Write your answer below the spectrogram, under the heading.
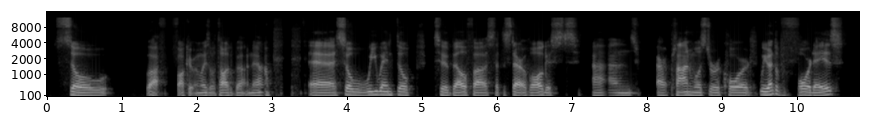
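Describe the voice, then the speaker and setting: A man with a Dublin accent speaks at a moderate pace in a medium pitch. His intonation is fairly even, and the background is quiet. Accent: Dublin Irish. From Dublin, Ireland (north side). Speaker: metal band vocalist. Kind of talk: casual interview chat. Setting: video call.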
